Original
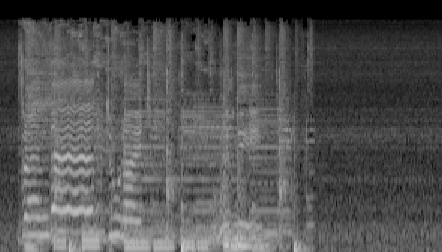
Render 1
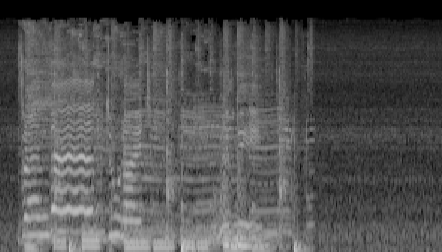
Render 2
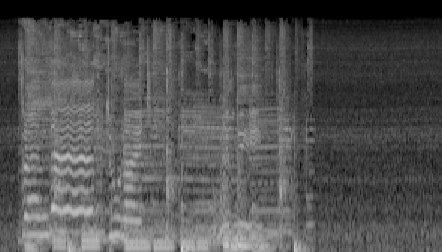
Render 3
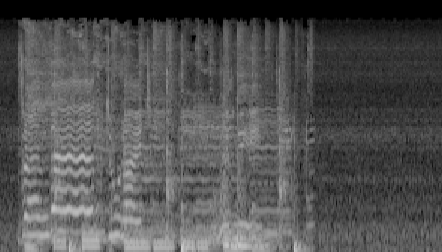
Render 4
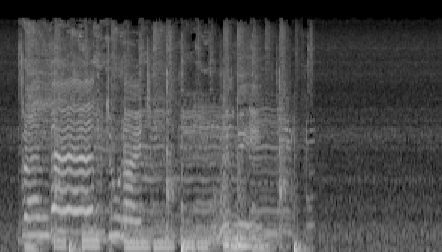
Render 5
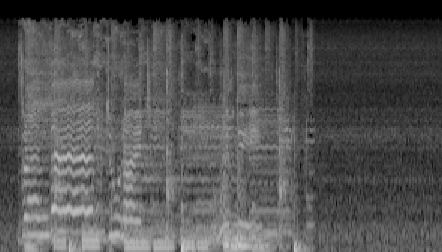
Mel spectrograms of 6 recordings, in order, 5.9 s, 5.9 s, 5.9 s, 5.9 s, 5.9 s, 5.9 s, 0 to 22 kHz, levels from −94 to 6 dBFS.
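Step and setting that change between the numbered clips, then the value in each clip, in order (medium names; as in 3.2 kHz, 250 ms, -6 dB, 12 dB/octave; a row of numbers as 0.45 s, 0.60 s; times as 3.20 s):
vibrato, rate: 2.2 Hz, 0.57 Hz, 6.5 Hz, 4.3 Hz, 11 Hz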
